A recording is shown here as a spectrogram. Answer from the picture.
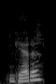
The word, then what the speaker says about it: geta: A Gita. – A Gita? – I don't know if it's pronounced like that. It's G-E-T-A. – Geta? – G-E-T-A.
